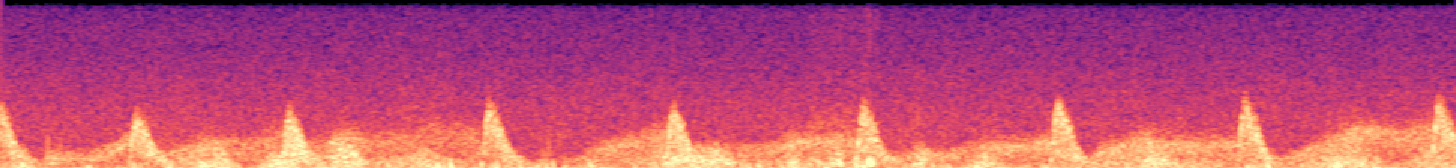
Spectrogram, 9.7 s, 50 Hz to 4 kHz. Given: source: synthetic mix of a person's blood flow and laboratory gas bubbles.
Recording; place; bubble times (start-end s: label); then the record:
Doppler ultrasound of blood flow; subclavian vein
5.40-5.86 s: bubbles
From the record:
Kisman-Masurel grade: 113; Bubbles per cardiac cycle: 1 to 2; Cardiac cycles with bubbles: 1 to 10%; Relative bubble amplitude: loud (0.450 to 0.775); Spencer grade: 1 (occasional bubble signal discernible with the cardiac motion signal, with majority of cardiac periods free of bubbles); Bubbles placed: anywhere in the cardiac cycle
